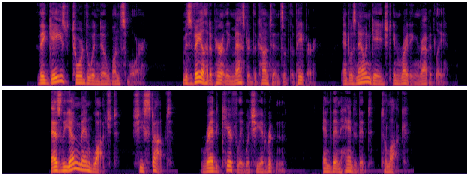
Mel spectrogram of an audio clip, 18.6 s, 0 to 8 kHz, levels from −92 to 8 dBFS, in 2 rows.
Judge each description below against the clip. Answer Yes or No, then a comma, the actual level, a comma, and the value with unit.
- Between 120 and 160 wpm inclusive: Yes, average, 140 wpm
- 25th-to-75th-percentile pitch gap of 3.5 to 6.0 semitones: Yes, average, 4.6 semitones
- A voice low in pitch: Yes, low, 115 Hz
